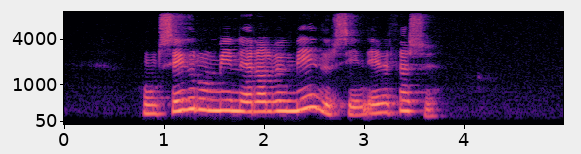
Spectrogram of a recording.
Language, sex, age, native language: Icelandic, female, 50-59, Icelandic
